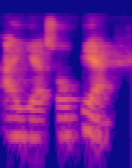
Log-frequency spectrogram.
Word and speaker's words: Hagia Sophia: diri dari tuh punya namanya adalah ayasofya tulisannya Hagia Sophia Tapi bacanya adalah ayasofya ini tepatnya persis di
